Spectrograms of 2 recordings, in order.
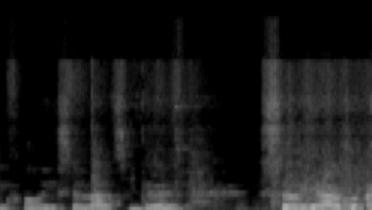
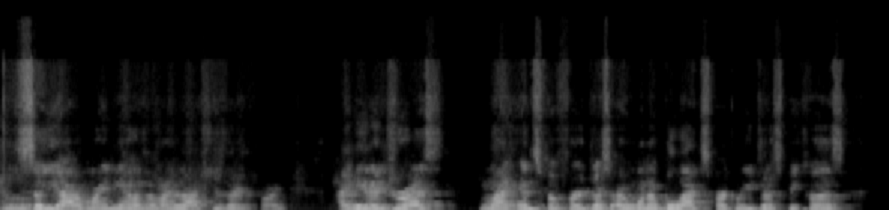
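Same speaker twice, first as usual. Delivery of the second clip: words tumbling out fast, rushed, rattled off; 2 semitones higher than usual. Tell the person with you about getting ready for homecoming, talking so fast. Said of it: "why are you talking so fast?".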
